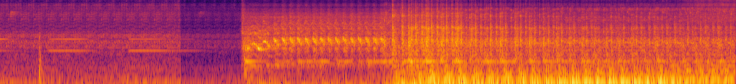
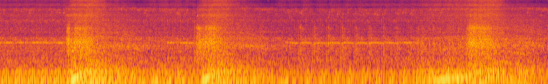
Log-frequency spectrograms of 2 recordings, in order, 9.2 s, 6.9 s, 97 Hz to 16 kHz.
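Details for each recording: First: 2006 Ford F350 6.0L Power Stroke diesel, parked 2 years, after new fuel pump and sending unit: cranks, catches, then uneven lumpy clatter that surges; rough running, owner suspects air bubble/vapor lock in fuel system. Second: 2006 Ford F350 6.0L Power Stroke diesel after new Motorcraft fuel pump, sending unit and air purge from fuel system (previously no power): steady even idle with smooth low clatter and faint chime; now sounds completely different and good.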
